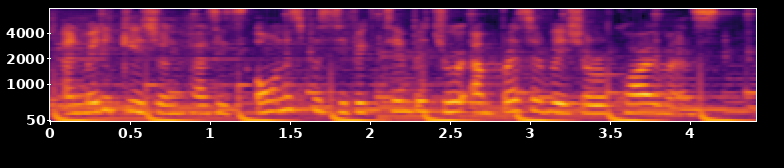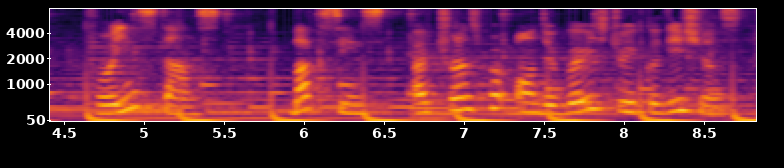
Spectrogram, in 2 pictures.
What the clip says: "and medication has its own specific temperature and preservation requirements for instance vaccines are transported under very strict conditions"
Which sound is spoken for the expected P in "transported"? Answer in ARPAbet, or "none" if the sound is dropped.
F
